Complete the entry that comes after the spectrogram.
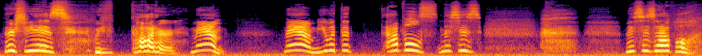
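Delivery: hesitant calling out to the lady. Real, not acted. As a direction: call after her, nervous.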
